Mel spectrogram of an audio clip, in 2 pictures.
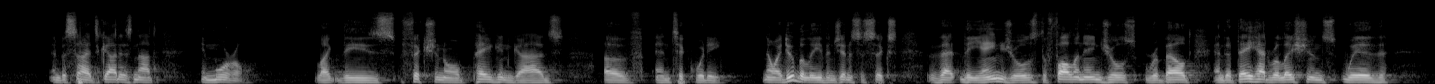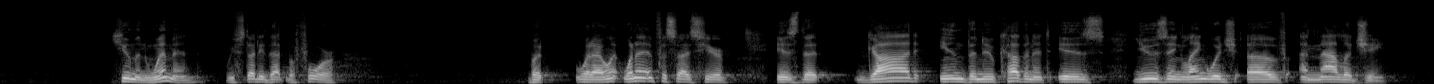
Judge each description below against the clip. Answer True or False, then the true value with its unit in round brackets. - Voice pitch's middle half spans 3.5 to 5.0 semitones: False (2.4 semitones)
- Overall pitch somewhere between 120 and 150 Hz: False (110 Hz)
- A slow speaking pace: True (120 wpm)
